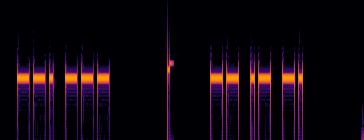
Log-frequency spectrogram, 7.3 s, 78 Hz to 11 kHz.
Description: Morse code, heard as a keyed tone, about 15 wpm, 700 Hz. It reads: GO MAN
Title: Sets of 2 Words - New Word Drill - 15wpm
